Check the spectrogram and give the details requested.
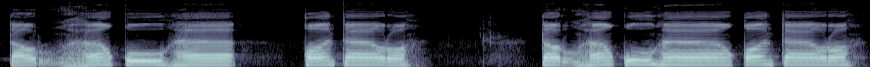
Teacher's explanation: را کو موٹا پڑھیں گے، را سے پہلے زبر ہے. قاف کو موٹا پڑھیں گے.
